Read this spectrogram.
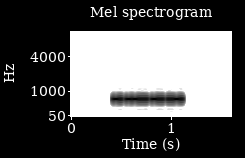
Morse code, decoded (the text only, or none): N7DF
